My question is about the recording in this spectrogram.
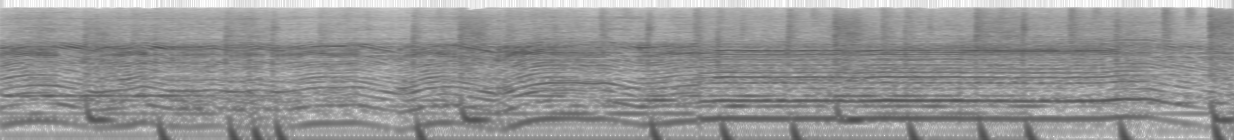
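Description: Petrol chainsaw cutting into a wooden trunk, its engine speed dipping and recovering several times as the chain bites. Underneath, electronic music with a kick drum about twice a second.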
